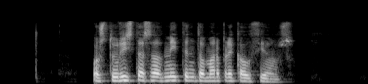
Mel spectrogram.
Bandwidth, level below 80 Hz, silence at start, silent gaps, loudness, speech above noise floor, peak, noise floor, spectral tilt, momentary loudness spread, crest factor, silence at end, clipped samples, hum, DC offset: 8 kHz; -60 dBFS; 0.95 s; none; -14 LUFS; 37 dB; 0 dBFS; -51 dBFS; -5.5 dB/octave; 9 LU; 16 dB; 0.75 s; under 0.1%; none; under 0.1%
